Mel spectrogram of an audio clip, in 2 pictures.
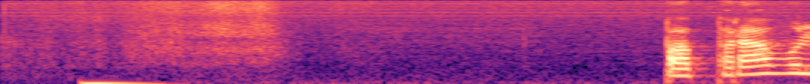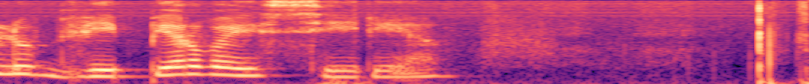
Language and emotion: Russian, neutral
